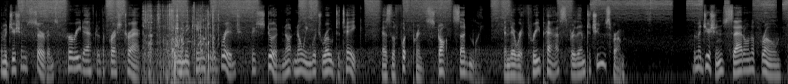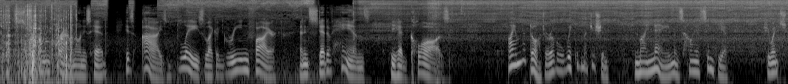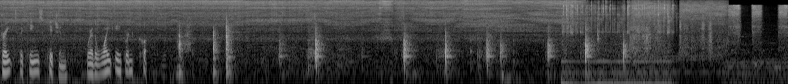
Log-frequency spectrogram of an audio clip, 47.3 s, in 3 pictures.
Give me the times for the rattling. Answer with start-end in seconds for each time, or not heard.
2.9-4.4, 15.8-17.4, 42.8-45.1.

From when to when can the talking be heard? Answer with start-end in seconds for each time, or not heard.
0.0-12.6, 13.8-24.8, 25.9-30.4, 31.1-34.9.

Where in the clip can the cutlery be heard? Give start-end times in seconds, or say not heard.
not heard.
